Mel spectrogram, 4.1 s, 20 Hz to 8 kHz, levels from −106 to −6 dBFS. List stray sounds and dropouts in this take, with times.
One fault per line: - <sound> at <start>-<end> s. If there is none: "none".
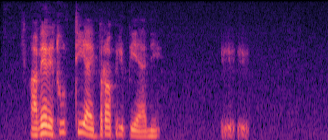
- laugh at 2.8-3.1 s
